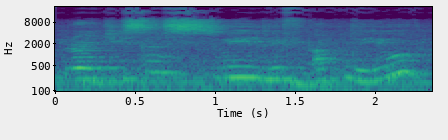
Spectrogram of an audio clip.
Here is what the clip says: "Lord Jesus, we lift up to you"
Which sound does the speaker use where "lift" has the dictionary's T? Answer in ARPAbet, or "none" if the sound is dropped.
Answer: none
